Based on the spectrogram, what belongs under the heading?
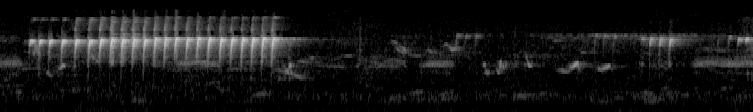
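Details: African firefinches, a small group basking in sunshine on a cold South African morning: one fast, high, evenly pulsed trill lasting over a second, then quiet scattered chips and short high notes.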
